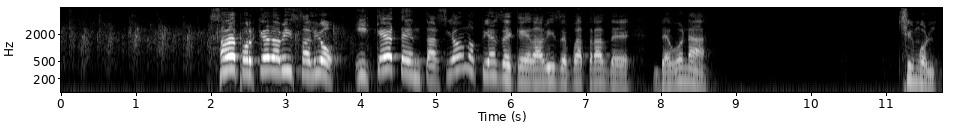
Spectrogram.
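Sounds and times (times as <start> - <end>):
audience clapping: 0.0 - 4.4
speech: 2.1 - 8.7, 11.2 - 11.7.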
